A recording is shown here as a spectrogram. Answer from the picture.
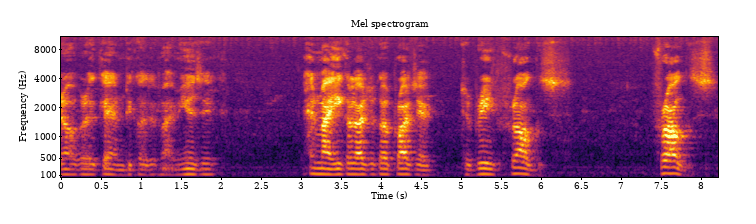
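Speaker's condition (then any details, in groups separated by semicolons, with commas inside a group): Slurred speech from poisoning; hypersalivation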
